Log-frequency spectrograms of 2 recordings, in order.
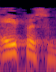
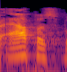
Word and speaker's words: Apis: Well, if we look at the history of Egypt, and I have a slide of what's called the Apis bull, or Apis bull, it's pronounced both ways.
